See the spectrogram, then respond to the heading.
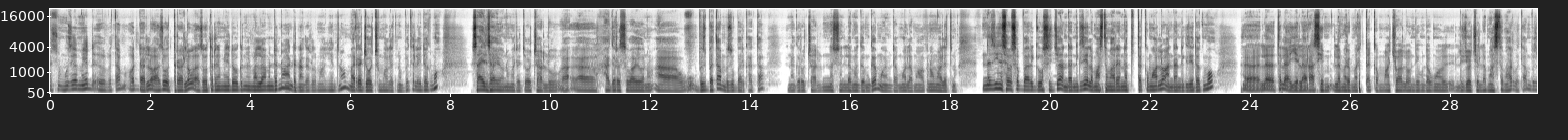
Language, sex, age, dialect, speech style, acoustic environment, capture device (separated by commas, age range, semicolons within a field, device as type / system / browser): Amharic, male, 35-44, Ethiopia - Addis Ababa, happy, silence, mobile / Linux / Chrome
